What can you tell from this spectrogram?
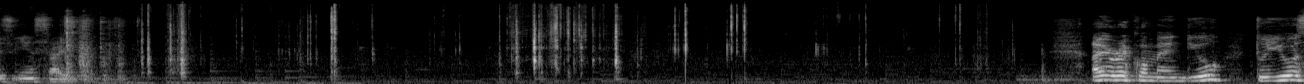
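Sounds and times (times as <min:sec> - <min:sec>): batteries clicking and rattling: 0:00.6 - 0:10.2.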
